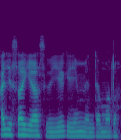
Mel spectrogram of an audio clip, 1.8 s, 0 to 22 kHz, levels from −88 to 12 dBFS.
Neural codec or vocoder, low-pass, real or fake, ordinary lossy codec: none; none; real; none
